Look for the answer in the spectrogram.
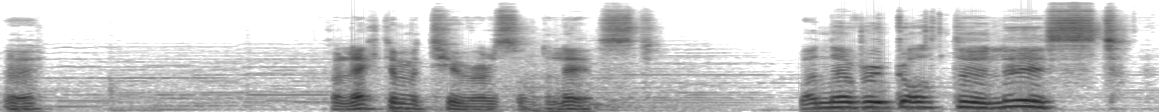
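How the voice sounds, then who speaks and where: A man's voice: fairly high pitch, very animated, a little slow, darkish tone, soft background music. A man streaming a game with casual, offhand, muttered commentary.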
